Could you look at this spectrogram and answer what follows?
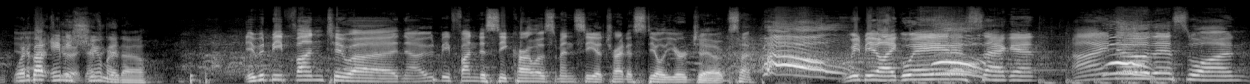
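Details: Adult male speaker; Normal speech.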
